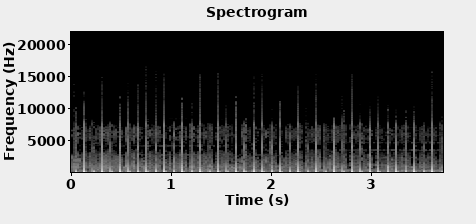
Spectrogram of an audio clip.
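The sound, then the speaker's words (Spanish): Vela pulsar's radio signal converted to sound, pulsing every 0.0893 seconds: a loud, rapid, perfectly regular train of many punchy pulses, almost like machine-gun fire. “Este otro pulsar, ubicado en dirección de la constelación de Vela, pulsa cada 0.0893 segundos y suena así.”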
